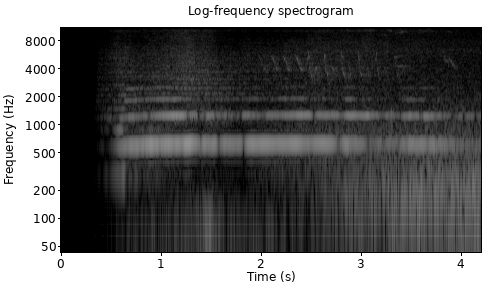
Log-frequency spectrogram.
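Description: A single long held note on a flute-like wind instrument, starting about half a second in, holding one steady pitch and fading near the end.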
